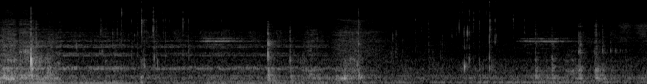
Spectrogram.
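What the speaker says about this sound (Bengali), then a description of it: "এইভাবে সমানে নাড়তে হবে" Mango jam with sugar and pectin being stirred in a pot, soft faint wooden scraping and thick squishy liquid sounds with a few sharper knocks.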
